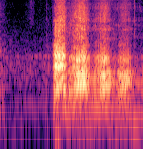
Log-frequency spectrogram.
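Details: A collared Alaskan Malamute, angry, growling and wanting to bite, gives a run of four or five harsh, mid-pitched warning barks about every quarter second after a moment of quiet.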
